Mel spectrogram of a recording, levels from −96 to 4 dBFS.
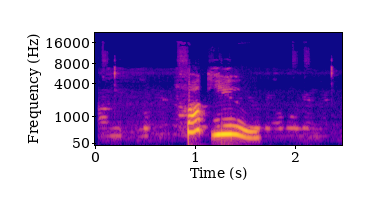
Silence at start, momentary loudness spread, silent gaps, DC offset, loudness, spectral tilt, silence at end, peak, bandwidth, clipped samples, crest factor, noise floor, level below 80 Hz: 0.5 s; 10 LU; none; under 0.1%; -13 LUFS; -7 dB/octave; 0.85 s; -2 dBFS; 7 kHz; under 0.1%; 14 dB; -46 dBFS; -64 dBFS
